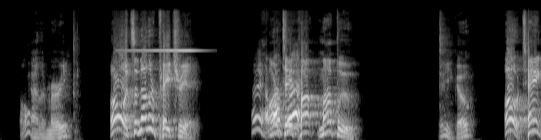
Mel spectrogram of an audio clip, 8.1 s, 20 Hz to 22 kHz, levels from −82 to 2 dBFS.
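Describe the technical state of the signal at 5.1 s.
At 5.1 s the signal is intact, with no dropout, distortion, glitch or other fault audible at that moment.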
